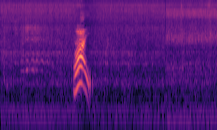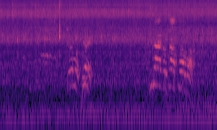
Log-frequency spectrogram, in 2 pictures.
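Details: A breeding buck goat kept at a village home gives one short, loud bleat that rises and wavers, followed by quieter human voices and faint chatter.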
